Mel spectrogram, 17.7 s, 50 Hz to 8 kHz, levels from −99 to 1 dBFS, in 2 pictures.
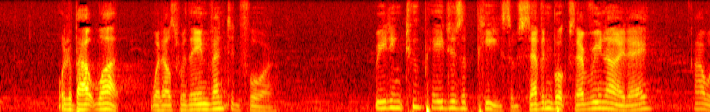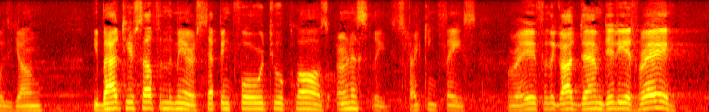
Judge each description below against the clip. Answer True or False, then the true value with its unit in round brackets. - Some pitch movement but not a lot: True (4.0 semitones)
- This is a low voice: False (145 Hz)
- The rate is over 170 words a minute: False (140 wpm)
